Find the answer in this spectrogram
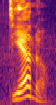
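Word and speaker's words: Deion: right Dio d e a n o yes Dio right Dio d e a n o Dio Sanders is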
